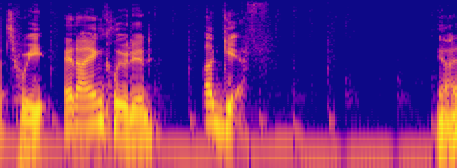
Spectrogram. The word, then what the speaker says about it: GIF: somebody's like oh well the person that actually invented jiff says it's pronounced jif so it must be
